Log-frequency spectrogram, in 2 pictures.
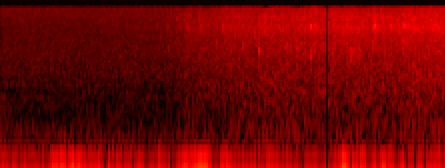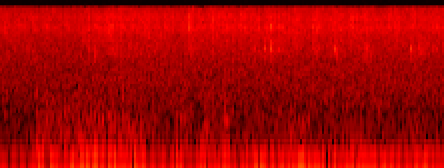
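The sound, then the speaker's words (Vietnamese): Heavy winter rain falls at night in the countryside, a steady, dense hiss of drops that grows fuller partway through, joined by a deep rumbling swell. The whole scene stays soft and continuous. “Hiếm khi tiết đồng chí mà mưa nặng hạt như thế này.”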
